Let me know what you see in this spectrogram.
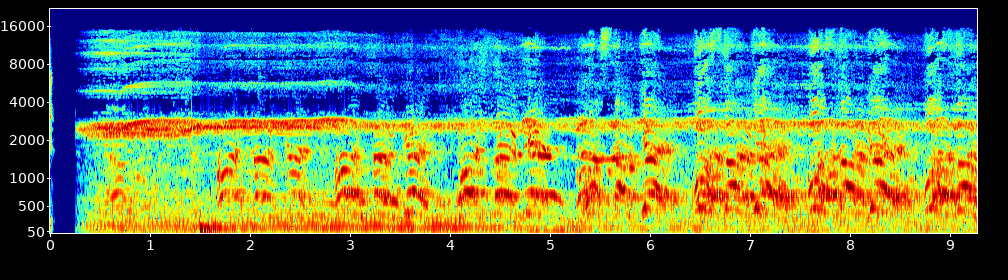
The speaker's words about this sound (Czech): Pištaljke i isti zahtev odzvanjaju ulicama Beograda peti put u posljednja dva i po mjeseca, otkako su pod okriljem noći nepoznati ljudi sa fantomkama srušili objekte u kvartu Savamala.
